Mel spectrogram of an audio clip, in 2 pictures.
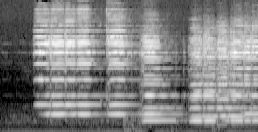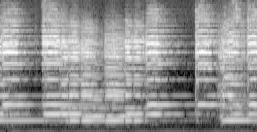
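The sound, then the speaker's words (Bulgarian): A violin made of pear wood plays a lively solo melody, bowing a run of bright, sustained notes with brief pauses between phrases; no one speaks over it. “А моята цигулка, макар и от круша, слушайте как звучи.”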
